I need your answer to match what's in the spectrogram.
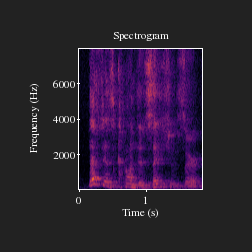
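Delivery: ordinary talk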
